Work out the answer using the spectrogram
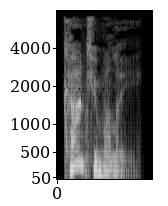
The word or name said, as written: contumely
